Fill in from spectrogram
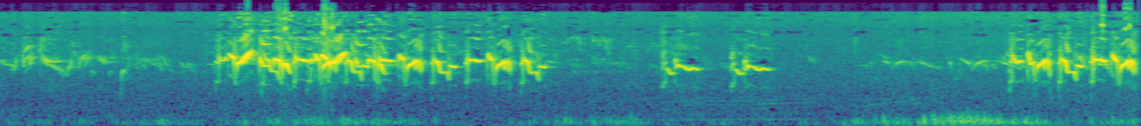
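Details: Chinese babax gathering the flock with long bursts of busy, twittering chirps, two short separate notes, then more chattering, over faint low rumbling.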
